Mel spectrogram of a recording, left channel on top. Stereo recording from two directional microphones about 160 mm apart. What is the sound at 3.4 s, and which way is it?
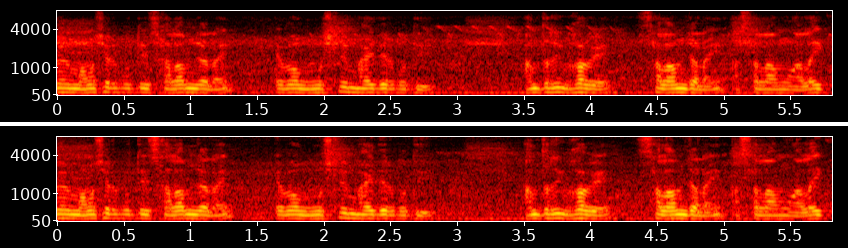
A man's voice, 10° right (ahead or behind).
